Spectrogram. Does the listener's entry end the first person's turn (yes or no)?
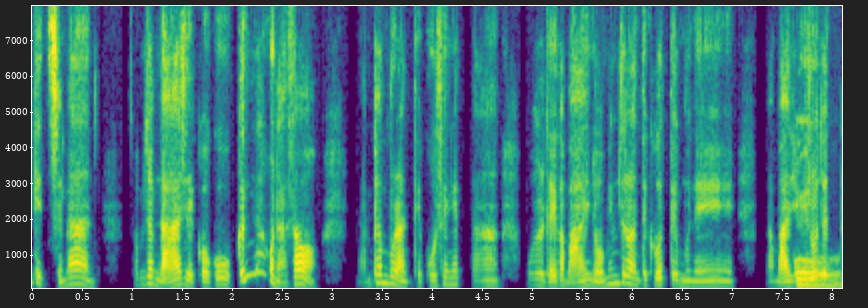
no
